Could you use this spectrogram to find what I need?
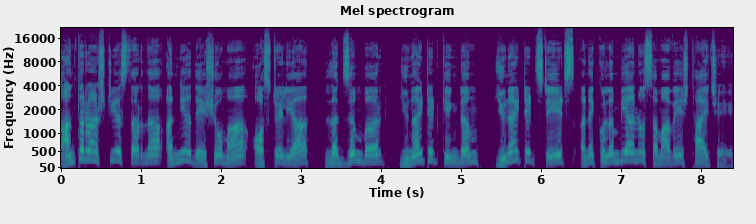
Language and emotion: Gujarati, neutral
